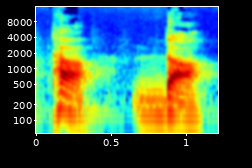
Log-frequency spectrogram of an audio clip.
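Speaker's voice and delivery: ठा with a puff of breath, डा unaspirated, both slow; aspiration demo. Shown as a demonstration. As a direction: stretch ठा, डा slowly to show the air. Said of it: "ढा में अधिक आती है".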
